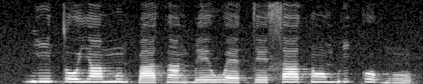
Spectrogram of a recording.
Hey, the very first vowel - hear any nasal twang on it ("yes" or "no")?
yes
